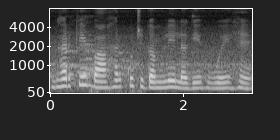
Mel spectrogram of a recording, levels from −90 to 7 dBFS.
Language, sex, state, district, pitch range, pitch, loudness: Hindi, female, Madhya Pradesh, Katni, 195-245 Hz, 210 Hz, -17 LUFS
